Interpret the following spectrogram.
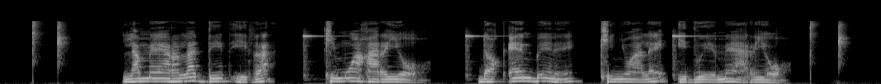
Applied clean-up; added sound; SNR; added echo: none; Piano; 7 dB; none.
